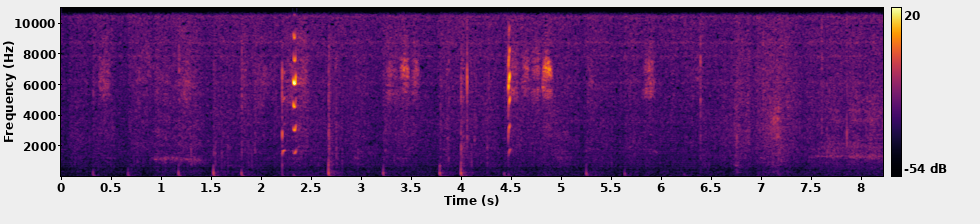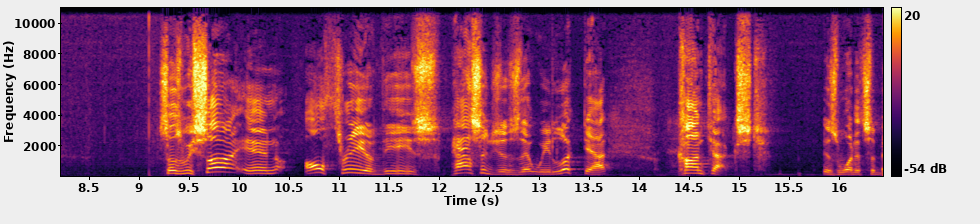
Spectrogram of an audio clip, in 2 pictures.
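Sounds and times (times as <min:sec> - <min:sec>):
writing on a board: 0:00.0 - 0:06.1
speech: 0:09.3 - 0:16.4.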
